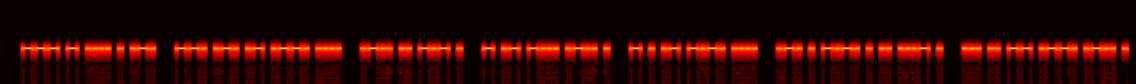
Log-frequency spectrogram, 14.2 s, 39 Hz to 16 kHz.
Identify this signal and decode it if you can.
Morse code, heard as a keyed tone, about 30 wpm, 500 Hz. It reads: OTHER GRAPH LIKE TABLE TEACH RECEIVE SIMPLE
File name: 632 Words 30WPM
